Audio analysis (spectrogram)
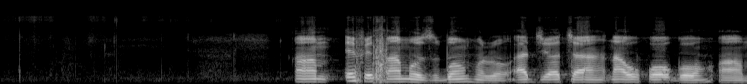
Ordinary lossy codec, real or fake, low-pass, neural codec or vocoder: none; fake; 9.9 kHz; vocoder, 22.05 kHz, 80 mel bands, WaveNeXt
